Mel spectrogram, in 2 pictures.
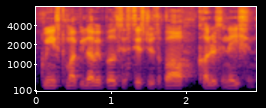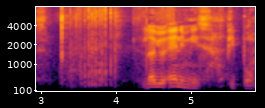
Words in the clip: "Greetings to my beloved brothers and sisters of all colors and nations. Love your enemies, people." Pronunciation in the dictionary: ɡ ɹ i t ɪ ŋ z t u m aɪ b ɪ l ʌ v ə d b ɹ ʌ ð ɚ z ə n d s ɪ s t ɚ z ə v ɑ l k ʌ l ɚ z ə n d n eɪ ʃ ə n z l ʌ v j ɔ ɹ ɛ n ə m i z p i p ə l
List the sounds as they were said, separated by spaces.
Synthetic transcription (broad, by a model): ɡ ɹ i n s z t u m aɪ b ɪ l ʌ v ə d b ʌ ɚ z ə n s ɪ s t ɚ z ə v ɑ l k ʌ l ɚ z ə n n eɪ ʃ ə n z l ʌ v j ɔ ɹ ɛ n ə m i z p i p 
